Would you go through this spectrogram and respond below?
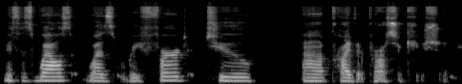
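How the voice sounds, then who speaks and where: Slow, creaky-voiced woman livestreaming. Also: low-pitched, flat delivery. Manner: halting, hesitant delivery with trailing asides. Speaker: livestream host. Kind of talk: casual livestream commentary over played clips.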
